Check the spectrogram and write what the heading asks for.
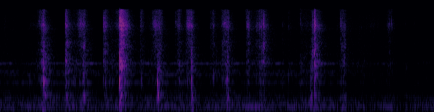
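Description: Faint, irregular light clicks and ticks from hands at the table, about three a second.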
